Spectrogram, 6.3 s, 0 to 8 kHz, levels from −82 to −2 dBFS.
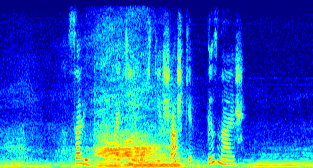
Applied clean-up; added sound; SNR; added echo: none; Motorcycle; -4 dB; none.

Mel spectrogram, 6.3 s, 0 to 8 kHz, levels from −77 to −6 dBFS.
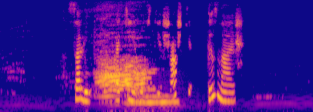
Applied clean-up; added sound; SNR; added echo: classical method spectral subtraction.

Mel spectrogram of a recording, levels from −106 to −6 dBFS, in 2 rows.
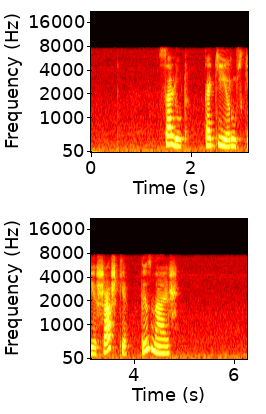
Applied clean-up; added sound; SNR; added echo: none; none; none; none.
